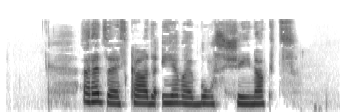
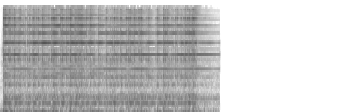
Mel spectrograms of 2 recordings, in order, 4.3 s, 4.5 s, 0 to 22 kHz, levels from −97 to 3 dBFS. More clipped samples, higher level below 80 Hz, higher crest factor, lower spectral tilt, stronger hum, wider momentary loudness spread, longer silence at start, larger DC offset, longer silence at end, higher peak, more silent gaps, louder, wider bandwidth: neither; second, -78 dBFS vs -62 dBFS; about the same, 18 dB vs 20 dB; first, -4 dB/octave vs 1 dB/octave; neither; first, 14 LU vs 5 LU; first, 1.05 s vs 0.05 s; neither; second, 0.6 s vs 1.8 s; first, -6 dBFS vs -16 dBFS; neither; first, -24 LUFS vs -29 LUFS; second, 11.5 kHz vs 17.5 kHz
